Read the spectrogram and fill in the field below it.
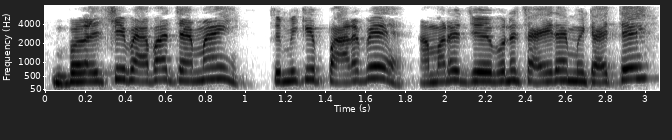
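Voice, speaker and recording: A woman's voice: very high-pitched, rapid-fire, sharp tone. Woman as a cajoling mother-in-law. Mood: coaxing. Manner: sweet-talking, cajoling. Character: coaxing middle-aged mother-in-law, thirties by her claim. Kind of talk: comic village skit.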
